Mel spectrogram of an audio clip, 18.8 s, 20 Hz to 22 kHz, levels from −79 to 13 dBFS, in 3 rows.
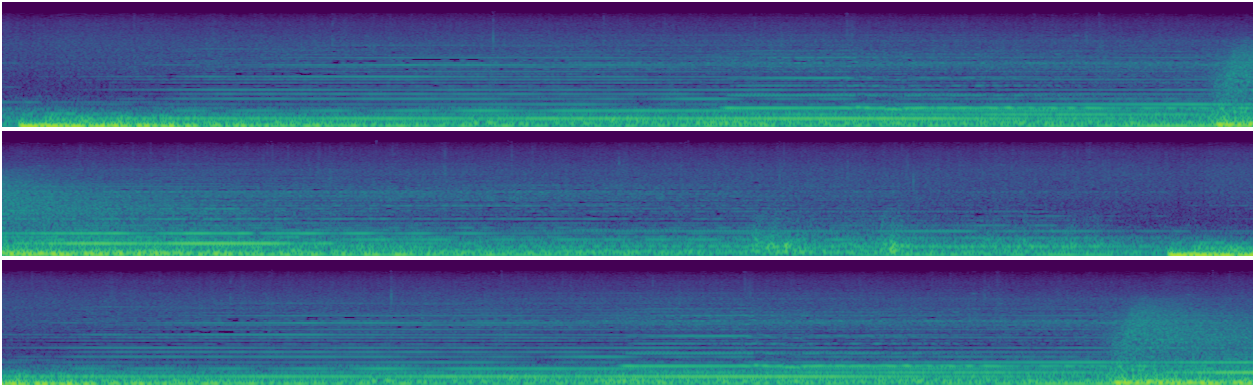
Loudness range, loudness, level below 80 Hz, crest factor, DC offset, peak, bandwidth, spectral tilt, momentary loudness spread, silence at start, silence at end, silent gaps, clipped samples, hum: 6 LU; -17 LUFS; -16 dBFS; 14 dB; under 0.1%; 0 dBFS; 13.5 kHz; -6.5 dB/octave; 11 LU; 0 s; 0 s; none; under 0.1%; none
